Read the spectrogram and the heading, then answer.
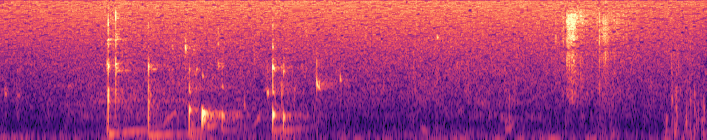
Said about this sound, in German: Gibt natürlich ein kleines Bierchen und dazu, also erstmal ein Schluck Bier, oder?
